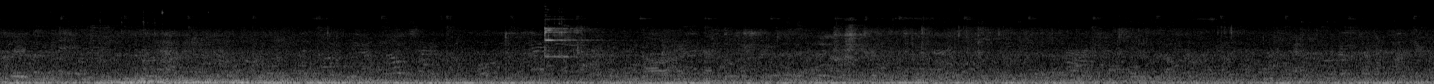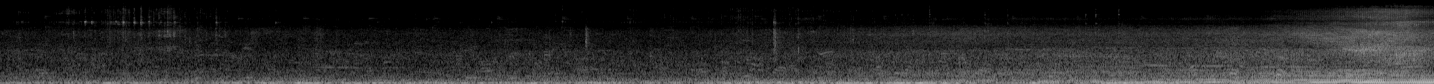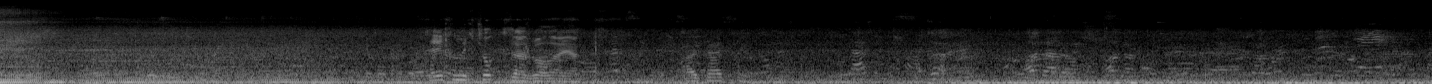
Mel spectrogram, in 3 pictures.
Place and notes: Binaural recording.
A sunny Saturday afternoon around the big church in The Hague. The actual street name is Rond de Grote Kerk which means ‘Around the big church’.
Een zonnige zaterdagsmiddag rond de Grote Kerk in Den Haag. Rond de Grote Kerk is ook daadwerkelijk de straatnaam.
